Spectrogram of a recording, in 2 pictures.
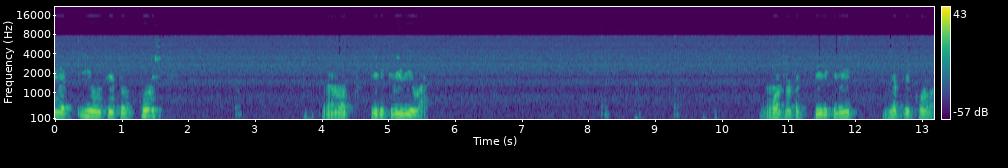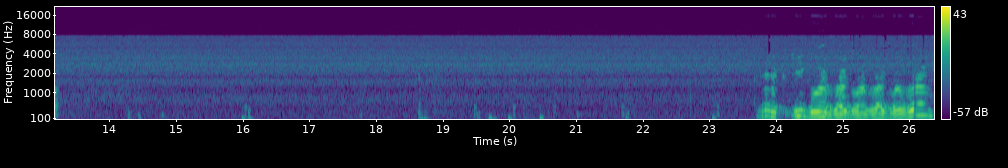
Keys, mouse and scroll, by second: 0.1 click, 1.2-2.7 middle drag, 3.7 r, 4.7 click, 5.2-8.2 middle drag, 8.6-9.2 middle drag, 9.6 r, 10.6 click, 11.7 click, 12.6 r, 14.2 click, 16.0-19.5 middle drag, 20.0 middle click, 20.6-21.6 middle drag, 21.6-23.1 scroll down 1, 23.1-24.1 middle drag, 26.1-26.3 shift+middle drag.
